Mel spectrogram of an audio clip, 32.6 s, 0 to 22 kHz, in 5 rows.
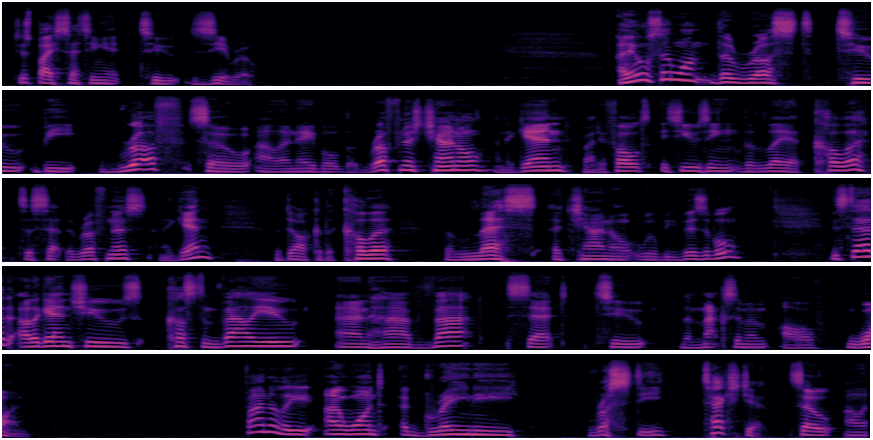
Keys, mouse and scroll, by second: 0.2-2.8 drag, 4.7 click, 10.1 click, 12.0-17.5 drag, 18.4 click, 20.9-22.0 drag, 23.3-26.2 drag, 27.8-28.6 middle drag, 27.8-28.3 scroll down 1.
